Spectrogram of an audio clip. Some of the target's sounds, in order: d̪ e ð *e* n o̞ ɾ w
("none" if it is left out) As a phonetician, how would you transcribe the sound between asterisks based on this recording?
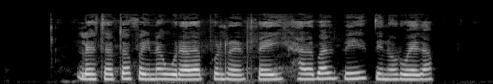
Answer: e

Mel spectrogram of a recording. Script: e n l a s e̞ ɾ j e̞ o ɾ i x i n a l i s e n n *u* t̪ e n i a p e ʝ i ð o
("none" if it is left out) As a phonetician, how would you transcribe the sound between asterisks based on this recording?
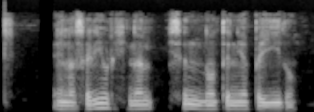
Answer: o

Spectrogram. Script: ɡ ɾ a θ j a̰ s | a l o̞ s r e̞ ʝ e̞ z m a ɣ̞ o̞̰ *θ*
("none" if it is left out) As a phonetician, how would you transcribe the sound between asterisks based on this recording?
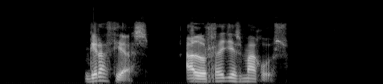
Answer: s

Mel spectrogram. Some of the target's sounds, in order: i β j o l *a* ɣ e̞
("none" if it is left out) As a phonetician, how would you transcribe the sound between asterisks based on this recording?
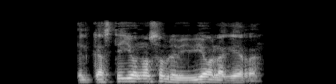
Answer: a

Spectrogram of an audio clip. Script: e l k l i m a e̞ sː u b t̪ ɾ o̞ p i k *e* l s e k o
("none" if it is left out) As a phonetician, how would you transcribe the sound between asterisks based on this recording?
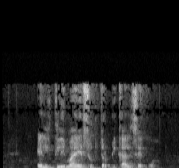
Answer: a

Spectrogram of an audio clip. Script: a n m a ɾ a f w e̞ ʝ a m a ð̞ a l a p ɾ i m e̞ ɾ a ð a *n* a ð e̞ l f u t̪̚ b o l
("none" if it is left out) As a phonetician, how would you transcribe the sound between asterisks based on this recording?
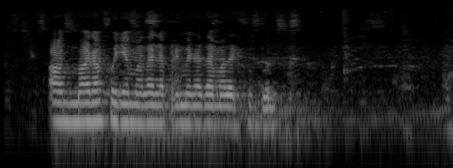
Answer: m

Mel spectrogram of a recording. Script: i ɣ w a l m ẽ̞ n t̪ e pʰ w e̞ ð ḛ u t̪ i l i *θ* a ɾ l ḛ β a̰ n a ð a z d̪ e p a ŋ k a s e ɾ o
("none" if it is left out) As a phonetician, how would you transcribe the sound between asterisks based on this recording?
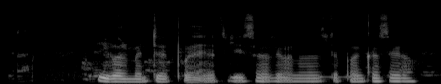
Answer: s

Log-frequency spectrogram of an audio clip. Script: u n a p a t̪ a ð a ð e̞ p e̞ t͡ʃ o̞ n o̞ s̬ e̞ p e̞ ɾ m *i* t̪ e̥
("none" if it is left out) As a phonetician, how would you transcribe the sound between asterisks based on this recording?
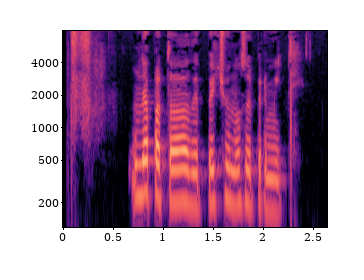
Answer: i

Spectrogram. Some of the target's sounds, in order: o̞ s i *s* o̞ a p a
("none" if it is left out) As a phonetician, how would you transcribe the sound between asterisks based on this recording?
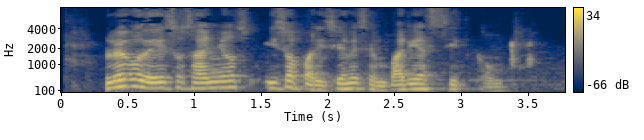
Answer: s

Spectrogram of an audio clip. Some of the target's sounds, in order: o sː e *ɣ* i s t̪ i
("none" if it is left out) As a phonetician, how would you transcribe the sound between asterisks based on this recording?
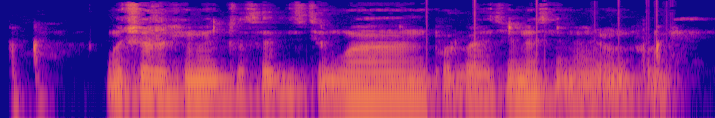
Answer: ð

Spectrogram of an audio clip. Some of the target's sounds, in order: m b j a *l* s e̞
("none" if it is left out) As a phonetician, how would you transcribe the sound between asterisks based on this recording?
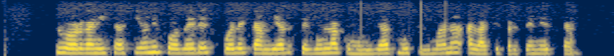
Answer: ɾ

